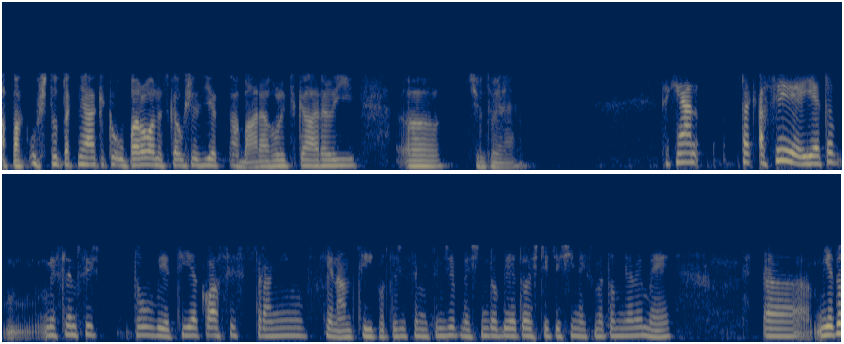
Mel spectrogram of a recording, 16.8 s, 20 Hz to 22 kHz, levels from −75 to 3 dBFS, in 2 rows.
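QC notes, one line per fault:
Throughout, G.729 codec: the speech is rebuilt from a vocal-tract filter, a pitch predictor and a handful of pulses per frame, so everything above 4 kHz is gone and the voice comes across as rough and a bit synthetic, consistent with an 8 kbit/s G.729A stream.
2.19–2.36 s, VoIP packet loss concealed by the speech codec: right after "a dneska už jezdí", about 80 ms of audio goes missing, roughly eight 10 ms frames. The decoder keeps replaying its last pitch and filter at falling gain, so you get a fading buzzy or noisy smear, and the voice stays weak or distorted for tens of milliseconds after packets resume.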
